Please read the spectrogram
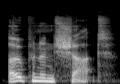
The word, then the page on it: open and shut: British English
